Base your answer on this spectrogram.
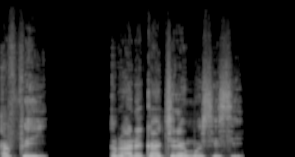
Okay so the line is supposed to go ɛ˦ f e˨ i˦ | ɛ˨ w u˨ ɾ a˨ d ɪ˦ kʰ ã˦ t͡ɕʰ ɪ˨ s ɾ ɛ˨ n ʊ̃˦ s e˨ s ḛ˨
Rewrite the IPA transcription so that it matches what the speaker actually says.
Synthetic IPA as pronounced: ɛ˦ f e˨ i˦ | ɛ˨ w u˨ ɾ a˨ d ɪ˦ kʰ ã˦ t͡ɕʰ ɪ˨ ɾ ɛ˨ m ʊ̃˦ s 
